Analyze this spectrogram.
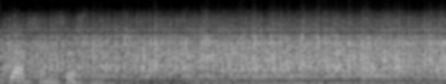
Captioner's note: audience applauding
